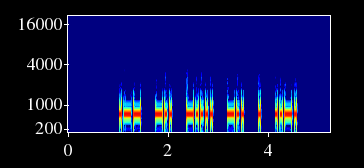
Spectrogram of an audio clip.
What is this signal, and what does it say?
Morse code, heard as a keyed tone, about 25 wpm, spaced as for 18 wpm, 700 Hz. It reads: WD6DEF
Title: USA Call Signs - 2x Character Spacing - 25wpm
